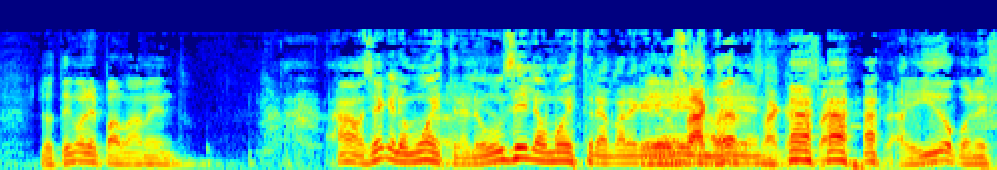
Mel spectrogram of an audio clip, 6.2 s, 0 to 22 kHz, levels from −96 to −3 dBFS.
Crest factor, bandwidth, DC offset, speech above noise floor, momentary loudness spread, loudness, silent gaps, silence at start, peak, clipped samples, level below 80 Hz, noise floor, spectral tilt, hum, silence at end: 20 dB; 11.5 kHz; under 0.1%; 29 dB; 13 LU; -22 LUFS; none; 0.25 s; -2 dBFS; under 0.1%; -48 dBFS; -50 dBFS; -5.5 dB/octave; none; 0 s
